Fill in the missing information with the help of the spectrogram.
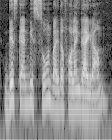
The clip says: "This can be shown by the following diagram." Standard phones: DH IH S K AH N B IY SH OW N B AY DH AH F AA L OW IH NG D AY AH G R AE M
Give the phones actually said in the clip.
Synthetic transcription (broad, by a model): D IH S K AH N B IY S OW N B AY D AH F AA L OW IH NG D AY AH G R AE M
